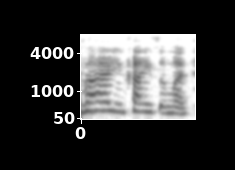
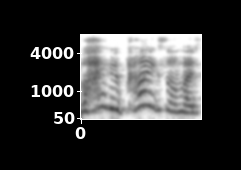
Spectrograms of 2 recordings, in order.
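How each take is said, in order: First: A hint of a hurt child echoing back; lightly voiced boy, further upset; upset kid. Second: A father gently asking, pitched up and louder; concerned dad. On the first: Kid throws the question back at dad, mildly upset. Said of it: "Now he's further upset. He's like". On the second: Retold or imitated. Dad asks his crying son why, concerned and raised. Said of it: "So the dad goes and asks him".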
